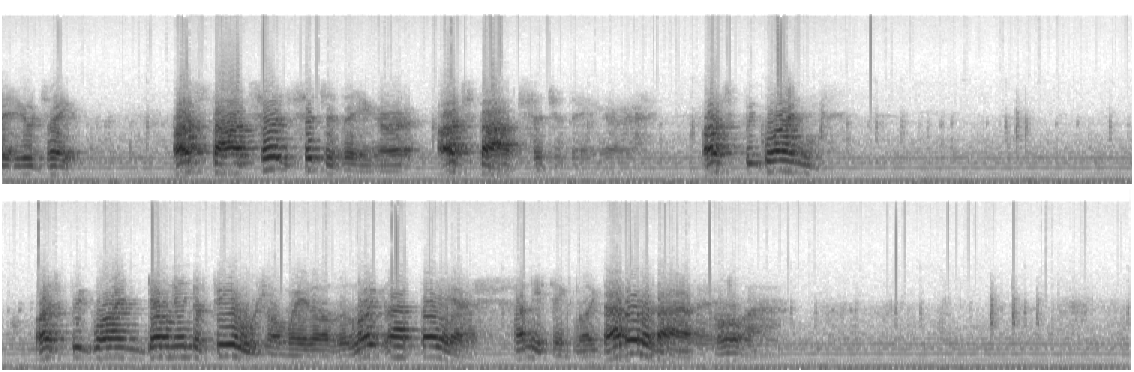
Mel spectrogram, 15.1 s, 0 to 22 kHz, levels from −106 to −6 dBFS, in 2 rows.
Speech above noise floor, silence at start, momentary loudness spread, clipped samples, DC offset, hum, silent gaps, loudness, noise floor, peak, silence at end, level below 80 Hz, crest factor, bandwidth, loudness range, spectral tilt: 24 dB; 0 s; 19 LU; under 0.1%; under 0.1%; none; none; -31 LUFS; -55 dBFS; -16 dBFS; 0.75 s; -58 dBFS; 16 dB; 16.5 kHz; 5 LU; -5.5 dB/octave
